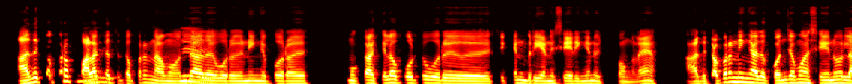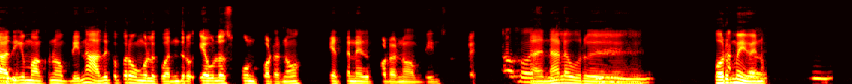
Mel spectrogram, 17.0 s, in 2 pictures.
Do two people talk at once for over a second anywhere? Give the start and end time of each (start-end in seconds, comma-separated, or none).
none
